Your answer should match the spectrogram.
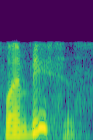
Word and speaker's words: Lambesis: Lambesis? That's how you said it when we had him on the show. – It's Lambesis. – Okay. I'm going with your original pronunciation from 2009.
